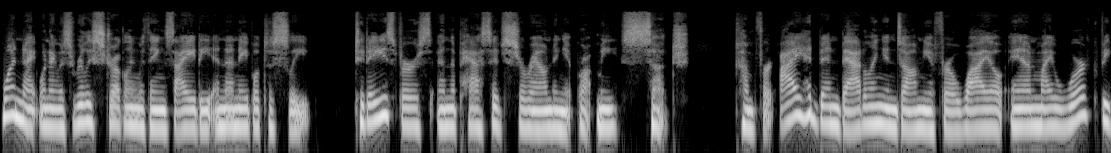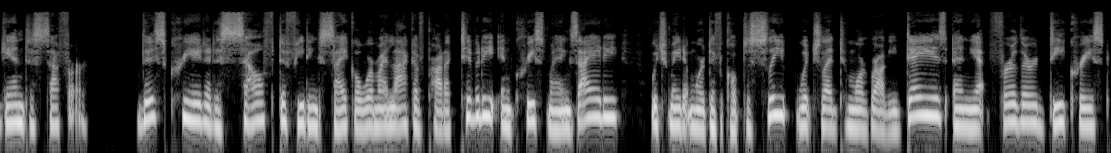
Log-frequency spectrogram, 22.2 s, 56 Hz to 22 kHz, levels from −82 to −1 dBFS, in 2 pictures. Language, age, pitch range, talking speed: English, 30-49, 155-215 Hz, 185 wpm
